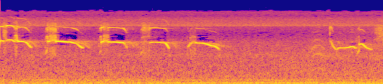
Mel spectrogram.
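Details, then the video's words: Common redshank calling at sunrise on calm West Kirby Marine Lake on the English coast, fairly close: a run of clear, down-slurred piping whistles, about two per second, then a pause and a final pair, over light background noise. "One of my favourite sounds, just a redshank calling."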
